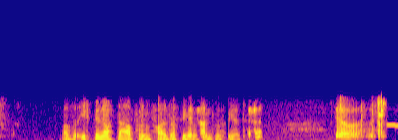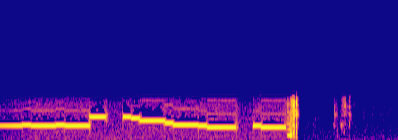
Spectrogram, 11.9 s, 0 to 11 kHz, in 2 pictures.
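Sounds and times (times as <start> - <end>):
speech: 0.9 - 4.0
loud electronic phone ringtone with stepped beeping melody: 5.8 - 10.4.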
